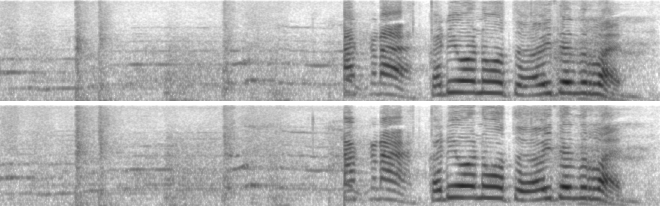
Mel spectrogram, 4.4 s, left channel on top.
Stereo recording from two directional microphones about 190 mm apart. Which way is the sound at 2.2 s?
40° left (ahead or behind).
